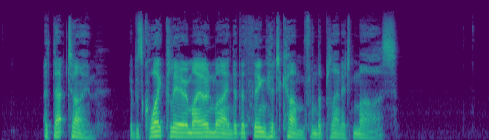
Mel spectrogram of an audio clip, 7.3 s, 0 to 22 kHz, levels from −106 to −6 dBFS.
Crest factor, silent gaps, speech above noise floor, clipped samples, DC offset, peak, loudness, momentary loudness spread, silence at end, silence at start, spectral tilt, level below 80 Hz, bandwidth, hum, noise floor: 22 dB; none; over 56 dB; under 0.1%; under 0.1%; -12 dBFS; -34 LUFS; 14 LU; 1.4 s; 0.65 s; -5.5 dB/octave; -68 dBFS; 14.5 kHz; none; under -90 dBFS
